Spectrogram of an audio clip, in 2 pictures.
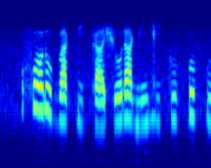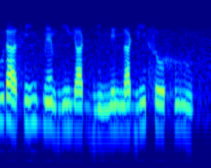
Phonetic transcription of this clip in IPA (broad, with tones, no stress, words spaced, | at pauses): fɔ˦ ɾo˧ba˧k͡pi˨ ka˨ʃo˨˦ɾa˦˨ɡĩ˧ ɡi˧ ku˧k͡po˦k͡pu˧ ɾa˨sĩ˨˦ ɡ͡bɛ̃˦˨bĩ˧ja˧ ɡ͡bĩ˨ ne˧na˧ ɡĩ˦so˦ hu˦˨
